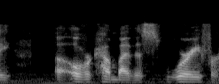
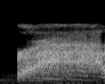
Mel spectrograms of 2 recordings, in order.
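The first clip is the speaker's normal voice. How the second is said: sudden sharp ghostly shriek on rah. Voicing a ghostly woman turning on the party: screaming at the top of her lungs. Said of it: "just screams at the top of her lungs again".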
